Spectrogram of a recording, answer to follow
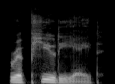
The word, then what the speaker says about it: repudiate: This verb has 4 syllables, and the stress is on that second syllable, repudiate.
